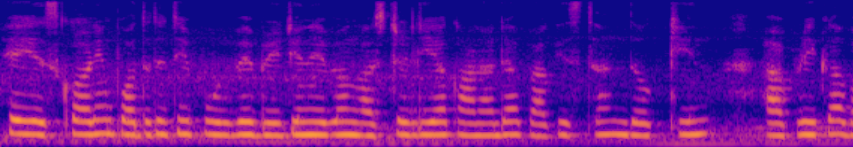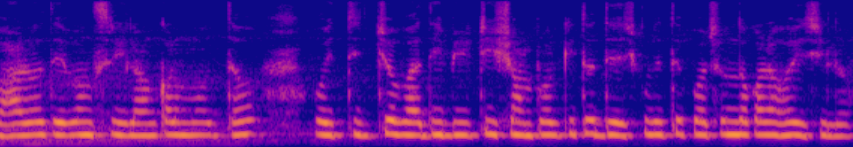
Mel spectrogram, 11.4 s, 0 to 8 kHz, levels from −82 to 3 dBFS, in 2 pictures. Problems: background sounds at intervals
